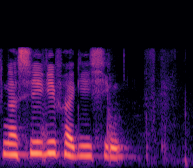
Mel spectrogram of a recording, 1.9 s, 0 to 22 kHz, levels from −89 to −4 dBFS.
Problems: none marked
